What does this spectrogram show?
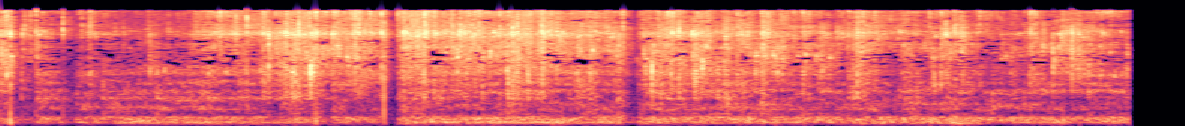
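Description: Shallot pieces frying in hot oil in a nonstick pan, a steady sizzle, with a silicone spatula stirring and scraping them and giving a few sharp clicks. The sound cuts off abruptly near the end.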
